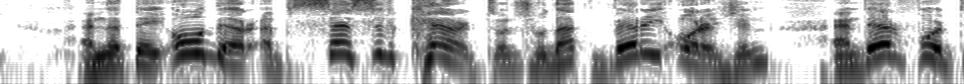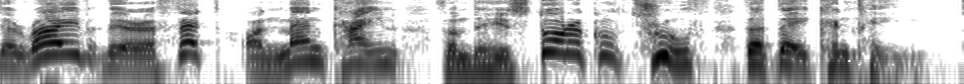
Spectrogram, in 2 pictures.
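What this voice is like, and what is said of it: German-ish accent impression, sounding Russian. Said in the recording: “That was my Freud impression, even though I think it sounded a little bit more Russian than German”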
